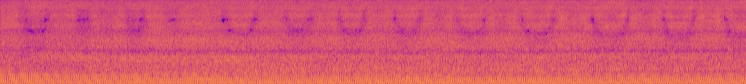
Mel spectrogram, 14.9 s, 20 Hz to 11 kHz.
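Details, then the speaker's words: Subaru EA190V small-engine pressure washer, free unit that hadn't run in years, now fitted with a cheap $12 Amazon replacement carburetor: steady drone with rhythmic spray hiss, speed holding even under load while cleaning concrete; running properly after carb swap. "well there you have it YouTube It's Working uh the 13 well 12 13 I don't know with tax shipping 13 bucks uh the carb worked the cheap carb it did the job"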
